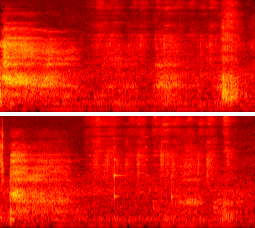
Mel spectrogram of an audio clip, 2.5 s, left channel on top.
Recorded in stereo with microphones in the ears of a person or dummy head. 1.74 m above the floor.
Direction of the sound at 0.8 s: 35° right (ahead or behind).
